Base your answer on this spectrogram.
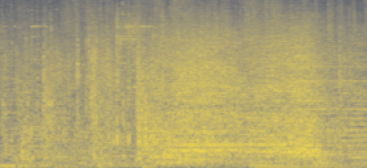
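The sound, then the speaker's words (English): A glass cabinet is smashed: a few sharp knocks, then a loud, sustained burst of shattering and crashing that fades slightly at the end, as Bert smashes it to retrieve a shotgun and big bullets. Nobody speaks. “Smashing a glass cabinet, Bert retrieves a shotgun and some big bullets.”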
